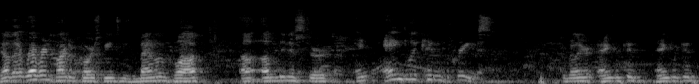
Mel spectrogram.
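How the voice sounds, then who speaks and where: Spoken at a fairly quick pace with an American accent, the voice has an animated tone and ordinary pitch variation over noticeable background noise. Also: man, fairly high pitch for a man. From Minnesota. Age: 60s. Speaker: storyteller. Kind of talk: live storytelling performance.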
